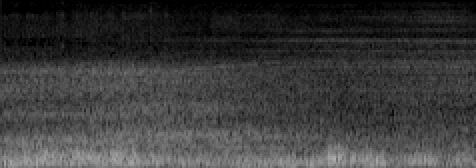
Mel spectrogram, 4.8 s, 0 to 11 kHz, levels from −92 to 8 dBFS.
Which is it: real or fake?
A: real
